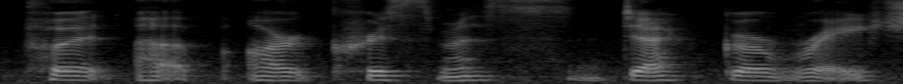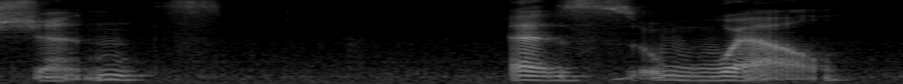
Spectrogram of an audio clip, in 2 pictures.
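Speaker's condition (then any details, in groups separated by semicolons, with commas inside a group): Essential tremor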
